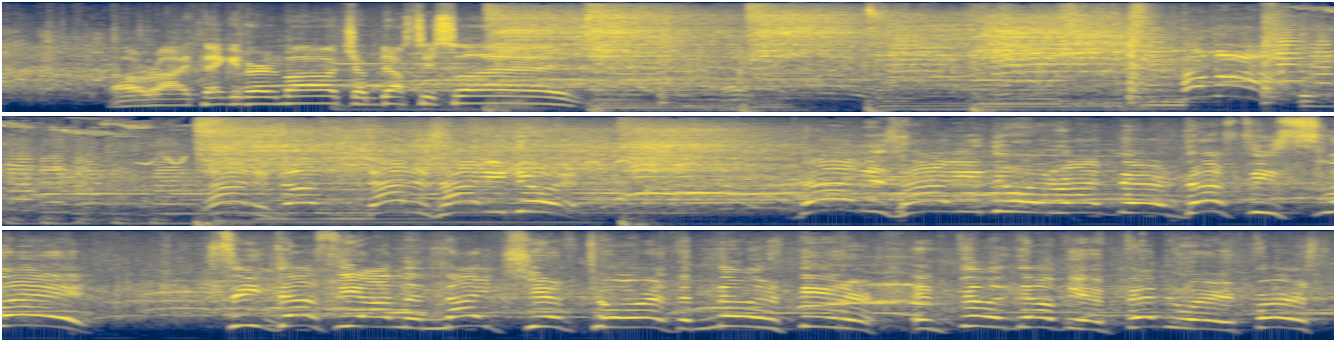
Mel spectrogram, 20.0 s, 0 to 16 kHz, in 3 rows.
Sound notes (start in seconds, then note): 3.4 cheers and applause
